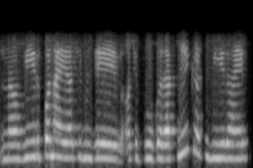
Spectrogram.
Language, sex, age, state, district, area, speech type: Marathi, female, 30-45, Maharashtra, Nagpur, rural, conversation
